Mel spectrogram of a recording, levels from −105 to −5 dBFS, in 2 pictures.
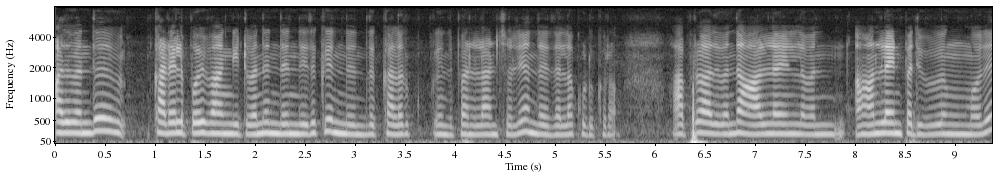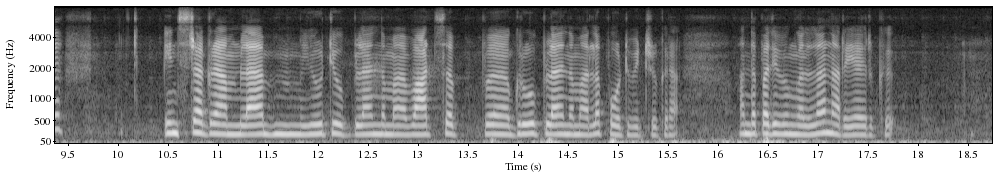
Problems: none marked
